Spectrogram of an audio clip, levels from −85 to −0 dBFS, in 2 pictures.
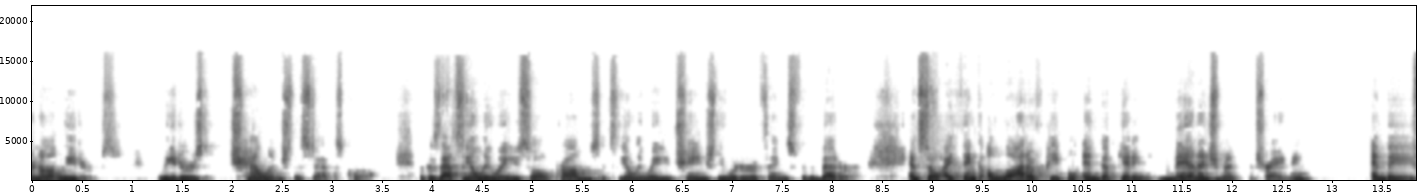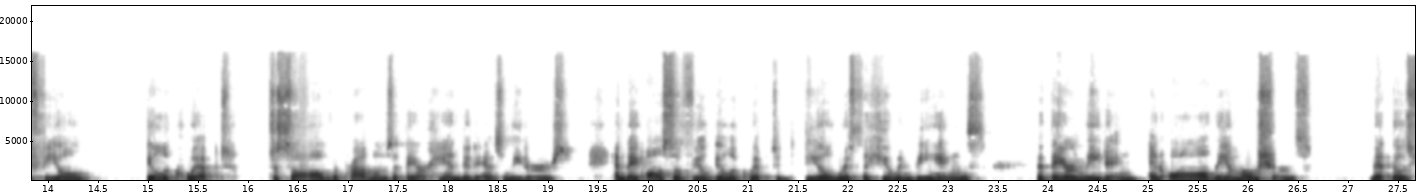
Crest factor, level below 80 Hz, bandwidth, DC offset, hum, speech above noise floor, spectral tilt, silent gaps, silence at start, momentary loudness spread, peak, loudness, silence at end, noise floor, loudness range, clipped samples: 18 dB; -60 dBFS; 16 kHz; under 0.1%; none; 63 dB; -6 dB/octave; none; 0 s; 10 LU; -2 dBFS; -20 LUFS; 0 s; -83 dBFS; 3 LU; under 0.1%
